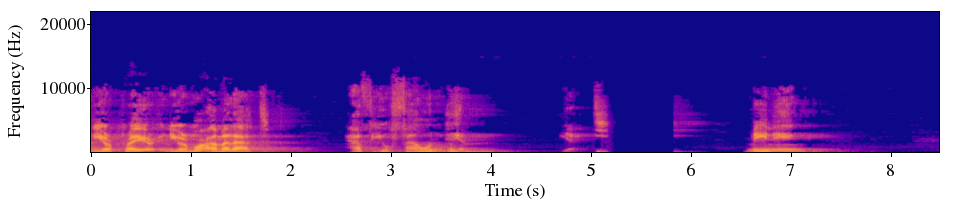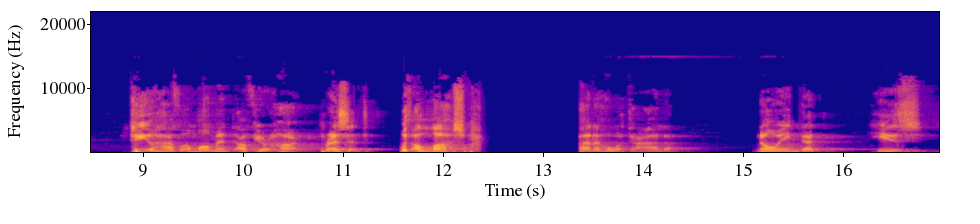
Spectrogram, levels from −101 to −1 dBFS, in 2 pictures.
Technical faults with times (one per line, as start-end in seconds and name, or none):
5.15-5.84 call audio freeze
11.06-11.94 jitter buffer speed-up
12.36-13.38 call audio freeze
15.98-16.37 jitter buffer speed-up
